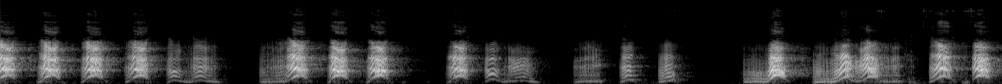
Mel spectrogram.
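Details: Two Basset Hounds playing hide and seek, barking in bursts of deep, harmonic bays, often three or four in quick succession with short pauses between runs, loud and close.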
